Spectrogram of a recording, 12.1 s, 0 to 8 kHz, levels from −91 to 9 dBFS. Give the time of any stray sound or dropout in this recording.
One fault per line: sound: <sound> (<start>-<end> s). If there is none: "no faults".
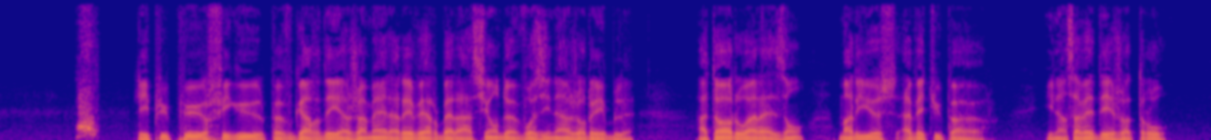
sound: bark (0.8-1.0 s)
